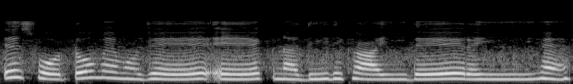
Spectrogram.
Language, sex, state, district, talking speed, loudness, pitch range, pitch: Hindi, female, Madhya Pradesh, Umaria, 105 wpm, -14 LUFS, 235-260 Hz, 250 Hz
